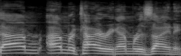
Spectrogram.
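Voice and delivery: ordinary talk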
